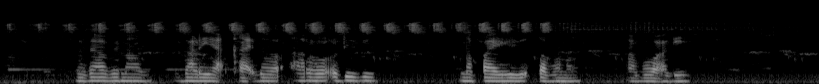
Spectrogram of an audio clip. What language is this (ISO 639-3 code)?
sat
